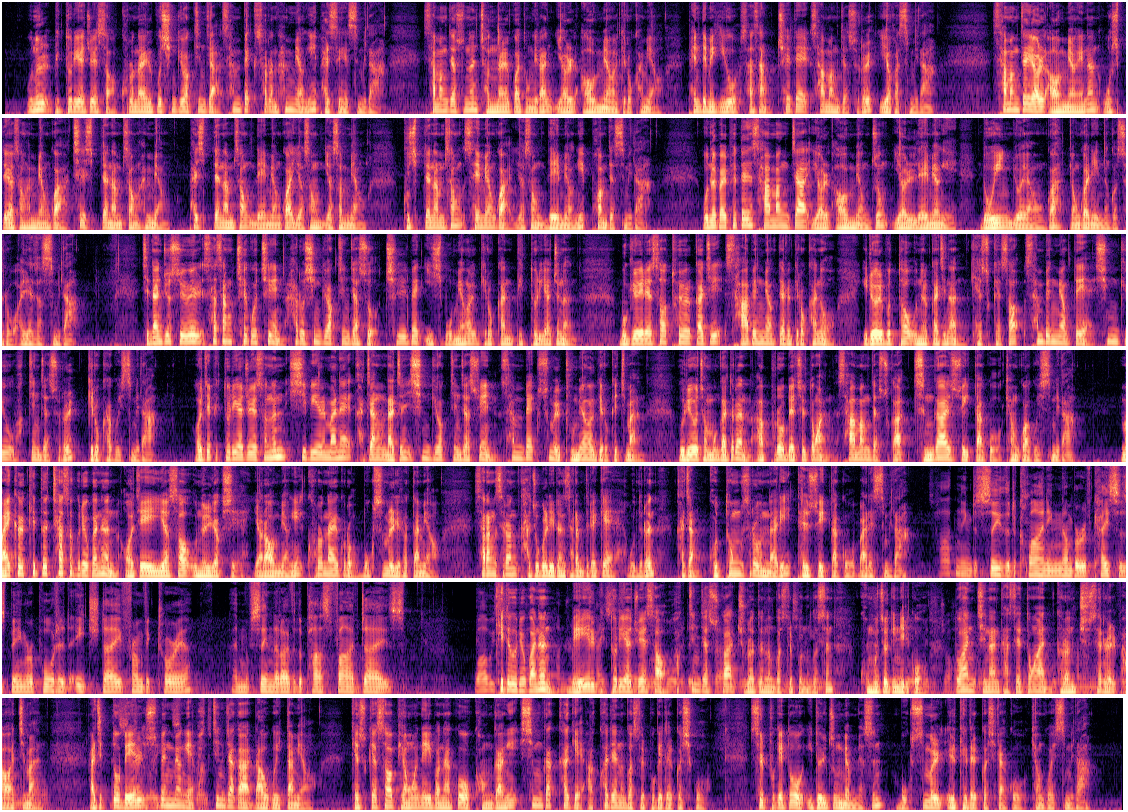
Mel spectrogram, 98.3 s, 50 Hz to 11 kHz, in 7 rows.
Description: virus_vic_11_08_korean_audio_news.mp3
